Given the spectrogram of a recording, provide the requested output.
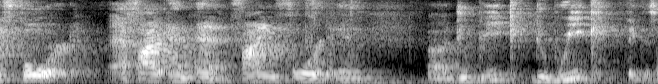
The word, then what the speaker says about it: Dubuque: This one was sold new at Fine Ford, F-I-N-N, Fine Ford in Dubuque, I think that's how they pronounce it, Iowa, to its original owner, who was based in Wisconsin.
